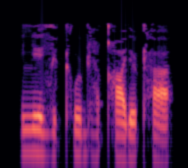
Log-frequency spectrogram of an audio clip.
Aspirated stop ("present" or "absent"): present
